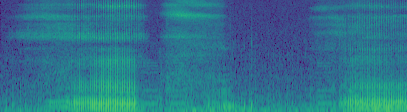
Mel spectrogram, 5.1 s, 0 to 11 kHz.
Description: Cosmo (7 yrs. old) and Bella (3 months old) sleeping and snoring on the couch. Yes, bulldogs snore EVERY time they sleep like this, if not louder! :)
